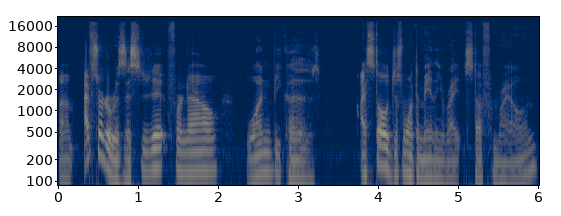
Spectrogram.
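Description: A man with an American accent talks in a normal speaking voice at medium pitch and a moderate pace. His pitch varies in an ordinary way, and the recording is very clean with a silent background. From New York State, north of the city. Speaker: musician, video game music composer. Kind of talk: casual interview chat.

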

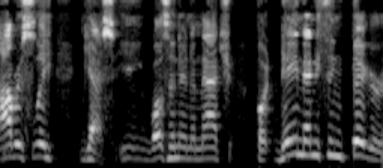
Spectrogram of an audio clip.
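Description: Male voice, high-pitched and fairly slow, in an American accent. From Philadelphia. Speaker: wrestling podcast host. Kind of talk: casual chat. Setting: live stream.

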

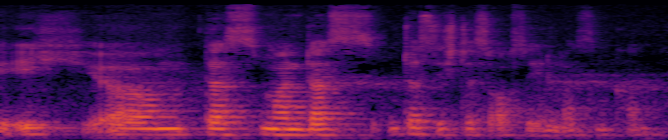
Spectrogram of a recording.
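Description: A woman's very deep, low pitch comes through over noticeable background noise. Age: 50s. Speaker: state politician. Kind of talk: interview. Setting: party offices.

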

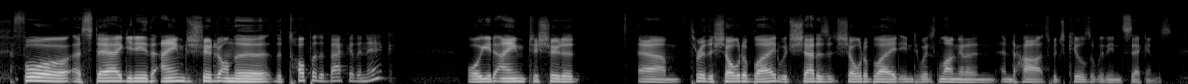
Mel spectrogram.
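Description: A man with an Australian accent, at a moderate pace and with ordinary pitch variation. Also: medium pitch for a man. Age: 20s. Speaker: hunter and pipe layer. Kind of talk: casual interview. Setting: home studio, in person.

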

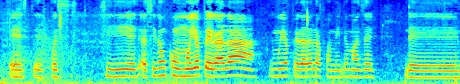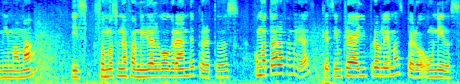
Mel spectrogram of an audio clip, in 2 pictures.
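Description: A woman's voice with fairly even intonation, at a fairly slow pace. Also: fairly high pitch for a woman. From Mexico, Guadalajara. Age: 30s. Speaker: café owner. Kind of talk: interview. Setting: café. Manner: halting.

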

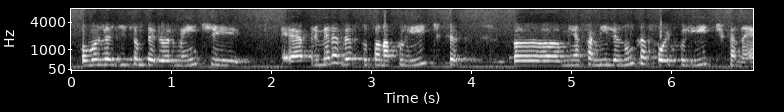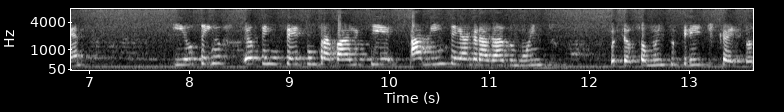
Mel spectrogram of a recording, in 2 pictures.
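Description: A woman with a high-pitched voice talks at a moderate pace amid noticeable background noise and audible room echo. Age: 20s. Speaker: local politician and farmer. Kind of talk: interview.

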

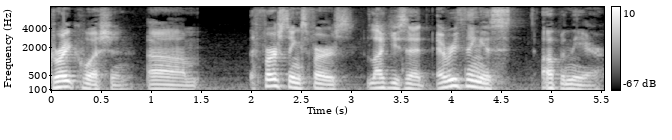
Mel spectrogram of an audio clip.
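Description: Speaking fairly slowly, a man uses a normal speaking voice at medium pitch with lively intonation. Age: 20s. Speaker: student ministry pastor. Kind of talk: casual interview.

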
